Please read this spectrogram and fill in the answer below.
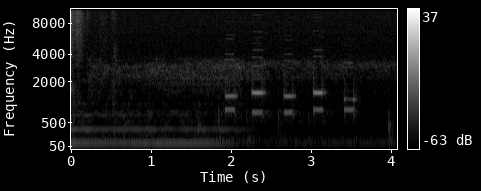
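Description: Touch-tone telephone keypad entering a PIN: five short two-note DTMF beeps in quick succession starting about halfway in, after a steady hum drops out.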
